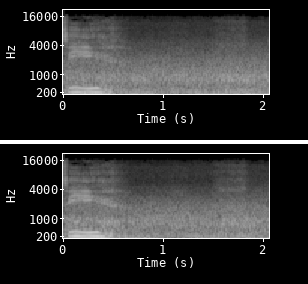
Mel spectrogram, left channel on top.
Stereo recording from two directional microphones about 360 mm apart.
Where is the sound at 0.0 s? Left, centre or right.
Right.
